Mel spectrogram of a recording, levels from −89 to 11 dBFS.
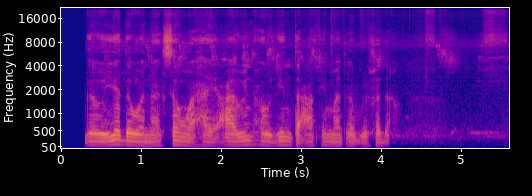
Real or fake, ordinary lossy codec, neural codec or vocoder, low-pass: fake; none; vocoder, 44.1 kHz, 128 mel bands, Pupu-Vocoder; none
